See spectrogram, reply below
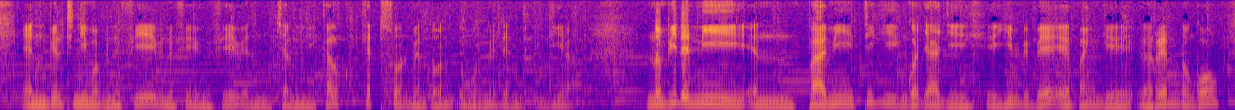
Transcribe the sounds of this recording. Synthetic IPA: ʔɛnbeltinimaɓinɔfewinɔfḛwḭnɔfḛwiɛnt͡ʃa̰lminikalkɔ̥kɛtːsɔɗmɛnɗɔ̰nɗɛ̰wuɾmɛ̰ɗɛ̰nɡija̰ | nɔmbiɗɛnːiɛ̰npamitiɡiŋɡɔɟad͡ʒijimbɛbɛːbaŋɡɛ̰ɾɛndɔŋɡɔ

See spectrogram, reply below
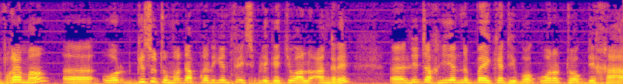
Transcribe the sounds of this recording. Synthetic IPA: vʁɛmãwɔɡisutumɐdɐp̚kɛliɡinfiɛksplikeːciwalːuʔaŋɡɾɛ | litɐxjɛnːəbɐjkɛt̚ibɔkwɐɾɐtɔːk̚dixaː

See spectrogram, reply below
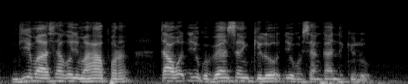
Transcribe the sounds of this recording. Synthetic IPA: n̩dimas̬akud͡ʒumahapuɾa | takoɗikubenseŋkiloɗikusãŋkandikilo̰

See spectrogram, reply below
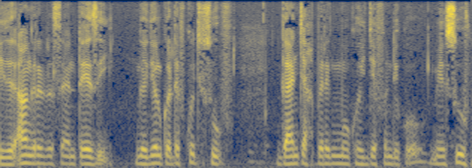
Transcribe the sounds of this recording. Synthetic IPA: ʔaŋɡɾɛdɐsɛntɛzḭ | ŋɡɐɟəlkɔdɛfkɔci̥suːf | ɡaɲcɐxbiɾɛɡmɔːkɔiɟɐfɐndikɔmɛːsuːf

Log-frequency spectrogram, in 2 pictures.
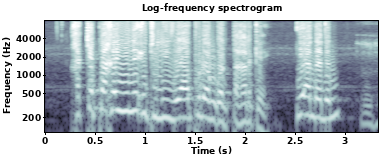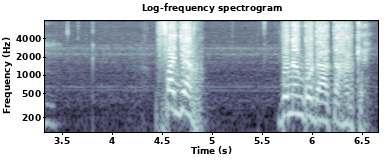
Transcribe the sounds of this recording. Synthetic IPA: kakepaxeɲuneitulizaːpudaŋɡɔd̚taxaɾkḛiandadɪn | fad͡ʒaɾ | dɪnaŋɡɔdataxaɾke

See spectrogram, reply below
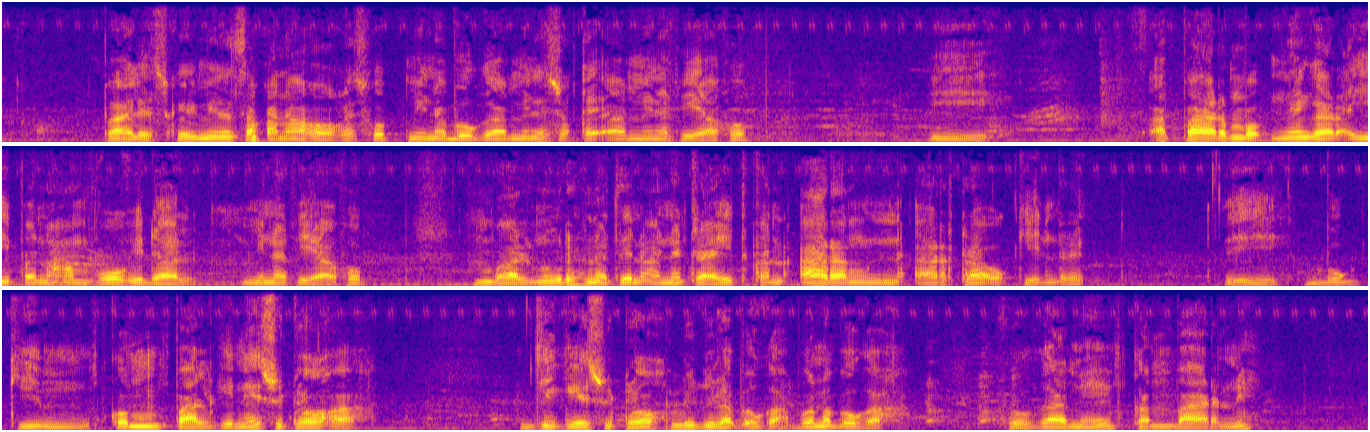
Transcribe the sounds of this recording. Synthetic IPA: paleskojminasakanaxoxɛsfɔp̚minaɓoɡaminasukːɛʔaminafijafop | i | apaɾmbɔɓnɛŋɡaɾajipanaxamfɔfidalminafijafop̚mbalnuɾefnatɛnanɛtajitkanaɾaŋninaɾtaokinɾɛk̚ | ibuɡ̚kimkɔmpalkinesutɔxa | d͡ʒeɡesutɔxludulaɓoɡaxbonaɓoɡaxfoɡamekammbaɾnɛ

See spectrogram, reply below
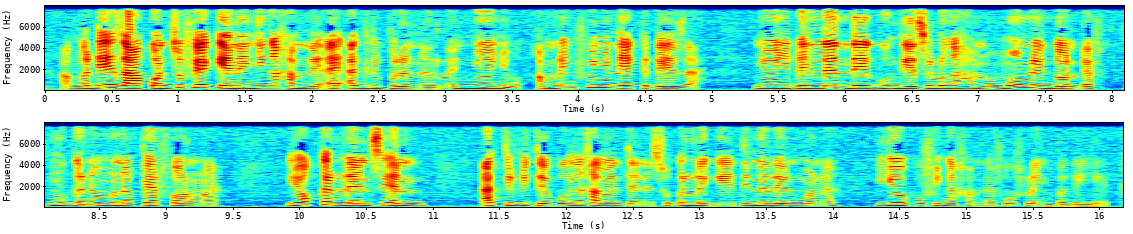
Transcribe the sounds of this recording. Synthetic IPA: ʔɐ̰mɡɐdɛzaːkonsufɛkːeneɲiŋɡɐxɐmneʔajʔaɡɾipɾanɐːɾlɐnɲoːɲuɐmnɐɲfuɲunɛkːdɛza̰ | ɲoːɲudɐɲlendeɡuŋɡeːsuluŋɡɐxɐmnemoːmleɲdɔndɛf | muɡɐnɐmunɐpɛɾfoɾmã | jɔkːɐlːensɛːn | a̰k̚tivitebuŋɡɐxɐmentenesuʔɐlːɐɡeːdinɐleːnmɐnɐ | joːbufiŋɡɐxɐmnefufuleɲbɐɡɐjɛ̰k

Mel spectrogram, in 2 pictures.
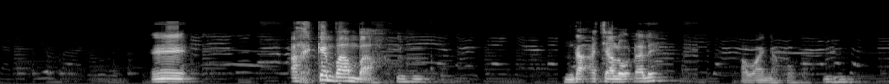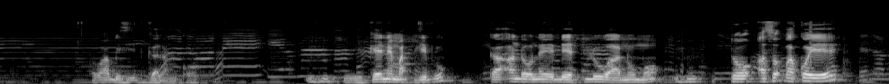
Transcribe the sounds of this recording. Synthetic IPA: ɛ̃ | axkɛmbambaː | ndaʔat͡ʃalɔɗalɛ | awaɲa̰kok | awaɓis̬itɡala̰ŋko | kɛnɛmat̚dibukaʔandɔnaɗɛtluwanumɔtoʔasoɓakɔjɛ

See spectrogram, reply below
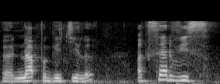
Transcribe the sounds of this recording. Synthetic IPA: napːɡet͡ʃilə | aksɛɾvis

